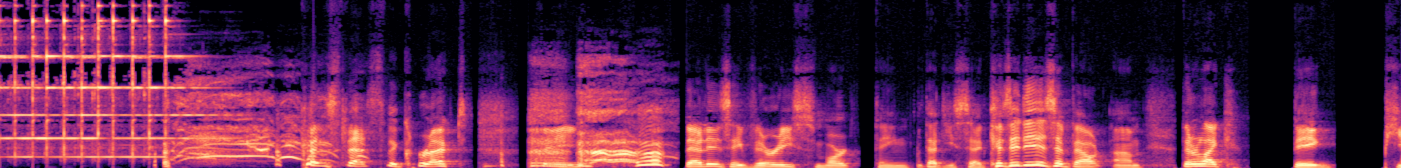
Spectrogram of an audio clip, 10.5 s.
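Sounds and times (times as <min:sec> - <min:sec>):
ding ding ding bell sound effect: 0:00.0 - 0:01.8
laughter: 0:01.4 - 0:03.1, 0:04.0 - 0:05.1
speech: 0:02.3 - 0:10.4.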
